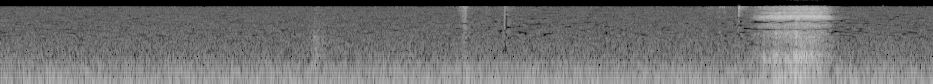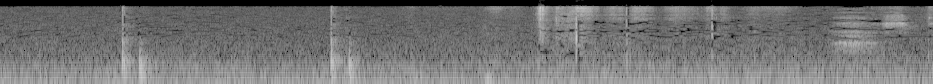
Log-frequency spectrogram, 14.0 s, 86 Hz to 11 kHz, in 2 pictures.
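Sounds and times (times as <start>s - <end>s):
sharp breath-like hiss: 5.6s - 6.3s.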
